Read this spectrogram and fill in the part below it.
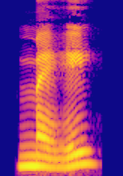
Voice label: "mei3", Chinese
